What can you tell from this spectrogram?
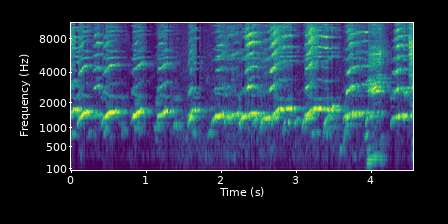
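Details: Jindo puppies, eighteen days old, during weighing with the parent dogs: a dense, steady stream of high, downward-curving whimpers, several per second, overlapping and rich in overtones.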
